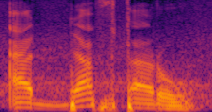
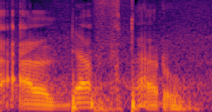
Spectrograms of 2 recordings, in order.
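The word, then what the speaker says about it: الدفتر: Dal adalah huruf Syamsiah jadi cara membacanya adaptor Uh tidak boleh dibaca Al daftar Um berikutnya Allahu ya artinya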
